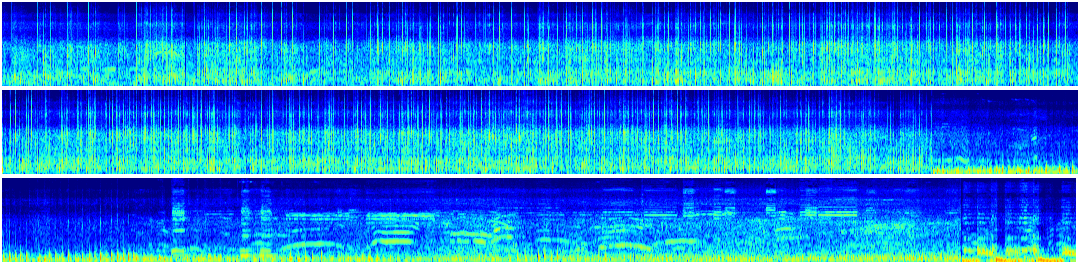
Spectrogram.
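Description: A long string of firecrackers crackling continuously for about twenty seconds. Then the sound changes abruptly to a steady low hum of motorcycle engines, with shrill rising-and-falling whistles over it.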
